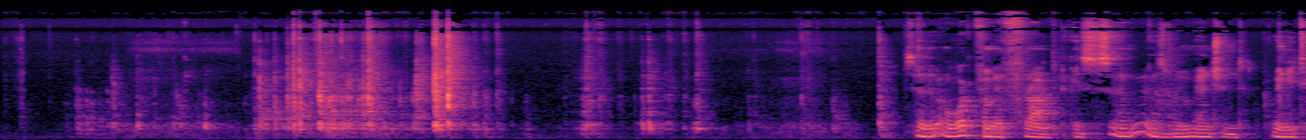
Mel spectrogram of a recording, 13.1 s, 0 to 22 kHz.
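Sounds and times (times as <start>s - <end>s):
plastic parts rubbing and clicking: 0.0s - 9.1s.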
